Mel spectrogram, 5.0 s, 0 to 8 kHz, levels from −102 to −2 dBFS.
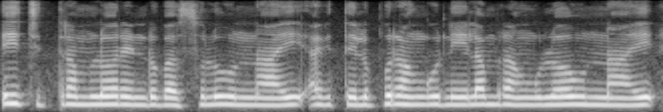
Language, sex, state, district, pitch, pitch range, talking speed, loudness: Telugu, female, Telangana, Hyderabad, 205 Hz, 200-215 Hz, 145 wpm, -15 LUFS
